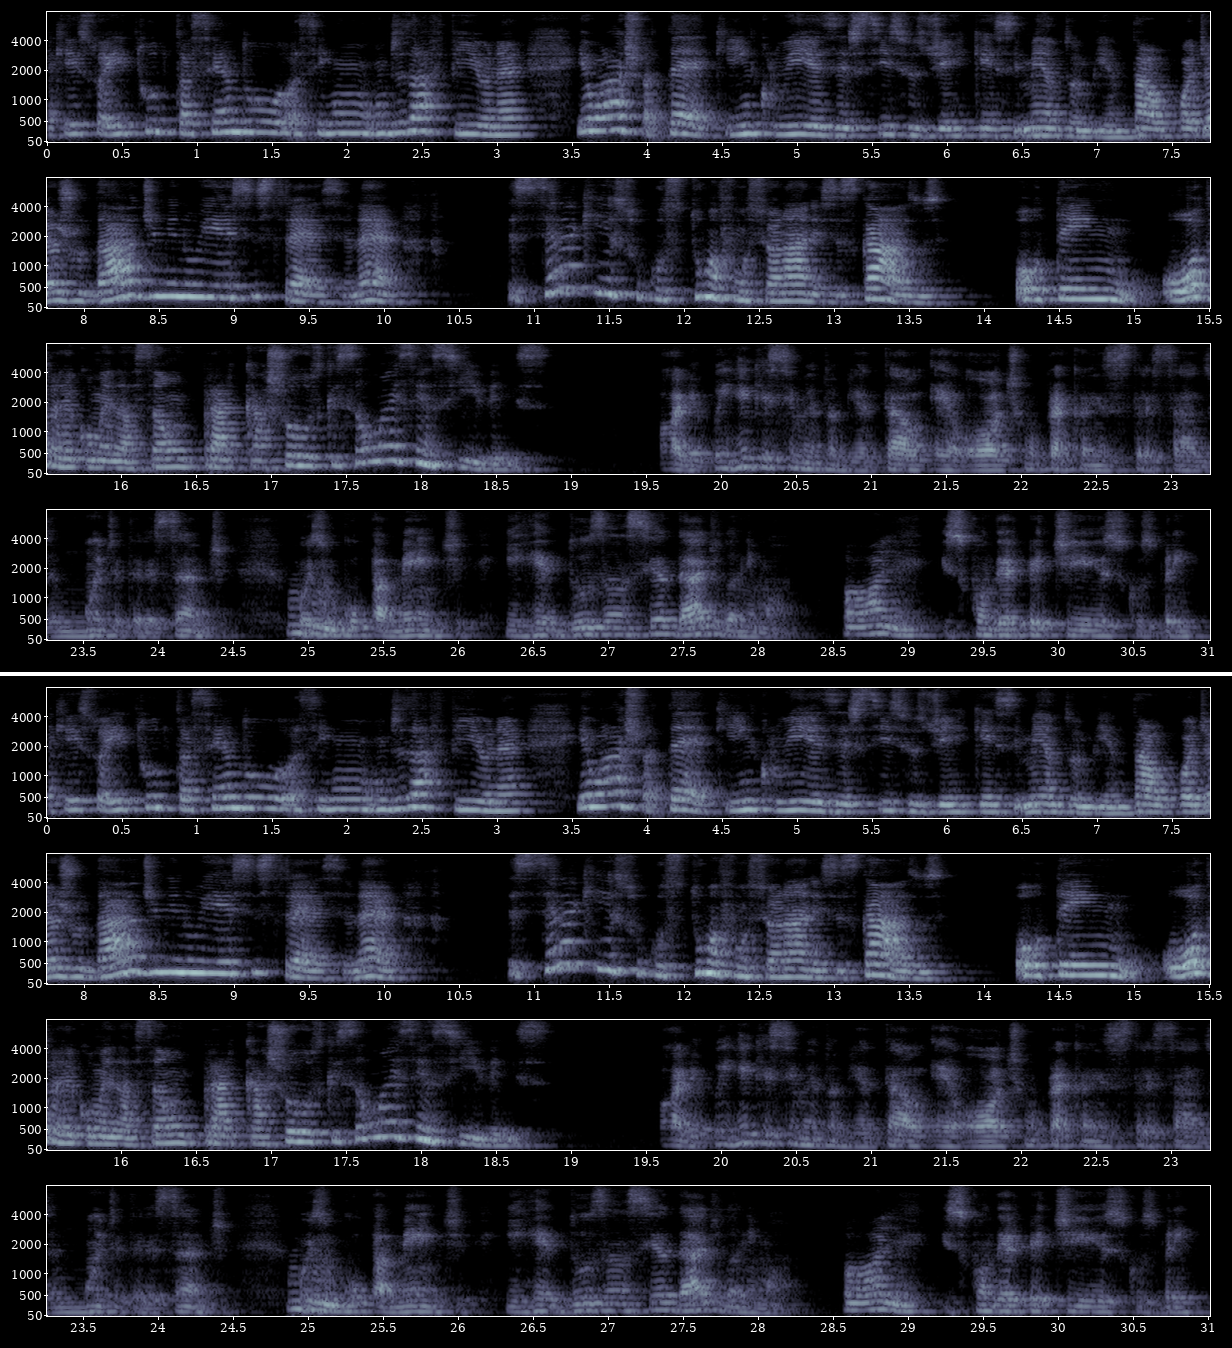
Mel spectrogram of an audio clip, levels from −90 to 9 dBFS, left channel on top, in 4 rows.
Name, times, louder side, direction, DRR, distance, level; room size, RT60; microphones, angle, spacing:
voice 1, 0.0-10.2 10.8-13.7 14.2-18.8 24.9-25.3 28.6-29.0, right 1 dB, 5° left, -8 dB, 0.8 m, -31 dB
voice 2, 19.6-26.0 26.3-28.2 28.9-30.8, left 2 dB, 50° left, -3 dB, 1.0 m, -40 dB
2.7 x 2.0 x 2.5 m, 0.41 s
head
